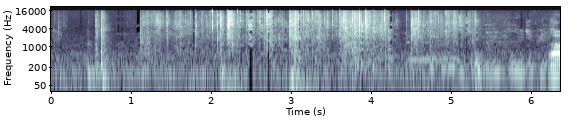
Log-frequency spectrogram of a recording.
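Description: Plastic wrapping crinkles and tears as a pack is opened.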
